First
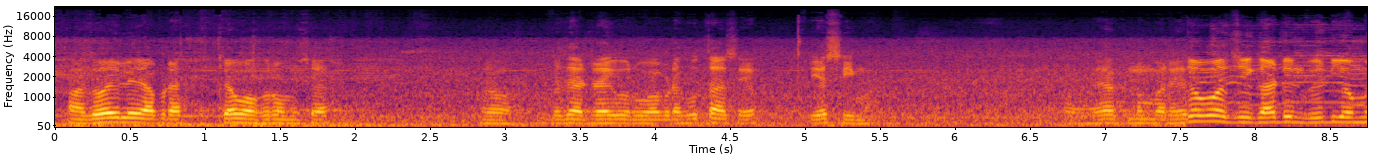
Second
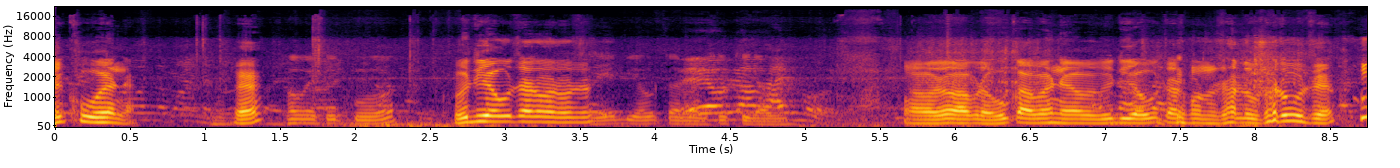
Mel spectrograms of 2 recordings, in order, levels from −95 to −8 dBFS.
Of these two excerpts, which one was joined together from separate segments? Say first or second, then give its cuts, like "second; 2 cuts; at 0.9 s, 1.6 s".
first; 1 cut; at 7.6 s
